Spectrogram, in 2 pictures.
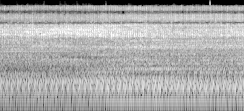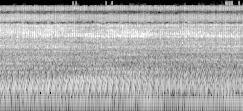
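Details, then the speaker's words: Car at idle with lean oxygen sensor code, smoke and bad smell: steady dull tapping three to four times a second low in the engine, suspected knock, possibly cam; exhaust leak also heard. Cause unconfirmed. "Yeah, I I think the knock is on as well."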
